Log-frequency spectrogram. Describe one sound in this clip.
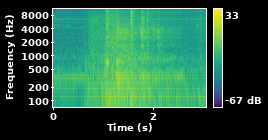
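A fiery explosion bursts with a loud roar.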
